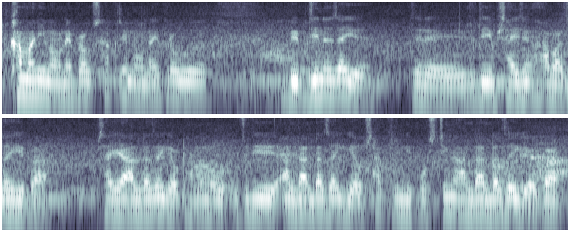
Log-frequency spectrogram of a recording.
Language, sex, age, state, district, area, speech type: Bodo, male, 30-45, Assam, Kokrajhar, rural, spontaneous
